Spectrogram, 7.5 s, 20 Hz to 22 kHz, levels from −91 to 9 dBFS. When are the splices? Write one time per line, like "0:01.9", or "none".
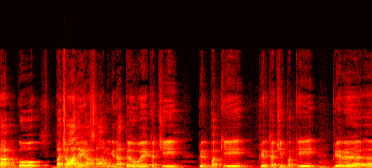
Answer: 0:01.9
